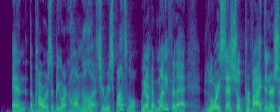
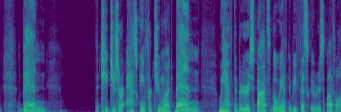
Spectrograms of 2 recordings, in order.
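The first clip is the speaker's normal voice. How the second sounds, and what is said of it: Mocking voice of a generic liberal. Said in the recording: “a new impression, a new voice you got there ... It's just like a general Northside liberal.”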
